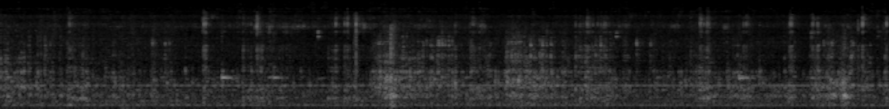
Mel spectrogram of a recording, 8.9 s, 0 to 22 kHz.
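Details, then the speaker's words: Hamilton Beach FlexBrew Trio 2-Way coffee maker brewing 14 oz setting: faint trickling and gurgling with a rattling inside, thinning to a slow drip; barely pushing water through, machine not working, cause unclear. "so far now it's reduced to a drip and then we get this again. So this machine is not working."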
